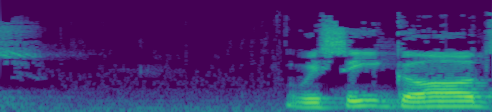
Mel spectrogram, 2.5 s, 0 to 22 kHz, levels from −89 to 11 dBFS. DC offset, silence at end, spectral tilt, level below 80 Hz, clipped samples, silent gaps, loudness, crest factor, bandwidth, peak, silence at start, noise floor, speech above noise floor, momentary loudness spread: under 0.1%; 0 s; -4.5 dB/octave; -54 dBFS; under 0.1%; none; -15 LUFS; 16 dB; 14 kHz; 0 dBFS; 0 s; -52 dBFS; 38 dB; 20 LU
